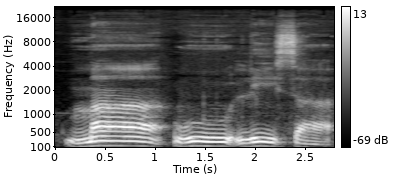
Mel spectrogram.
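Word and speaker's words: Mawu-Lisa: seek Harmony and cooperation maal Lisa pronounce Mau Lisa is a Supreme Being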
